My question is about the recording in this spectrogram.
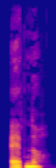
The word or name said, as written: attener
